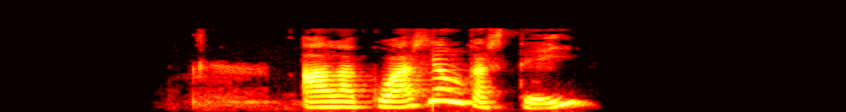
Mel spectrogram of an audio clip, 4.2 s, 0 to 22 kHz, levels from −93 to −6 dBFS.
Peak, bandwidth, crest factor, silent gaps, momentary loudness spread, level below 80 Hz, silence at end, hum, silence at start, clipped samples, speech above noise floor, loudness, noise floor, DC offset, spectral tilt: -2 dBFS; 7.8 kHz; 20 dB; none; 7 LU; -68 dBFS; 1.3 s; none; 1.25 s; under 0.1%; 26 dB; -17 LUFS; -42 dBFS; under 0.1%; -5.5 dB/octave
